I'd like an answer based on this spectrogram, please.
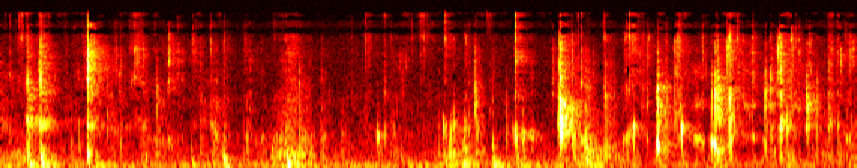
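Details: Golden retriever puppy eating raw lamb for the first time, on a raw diet: wet crunchy chewing and biting, irregular clicks and squelches close up, quiet room.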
